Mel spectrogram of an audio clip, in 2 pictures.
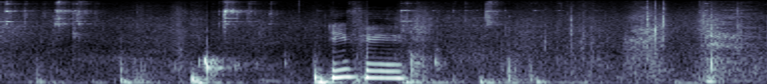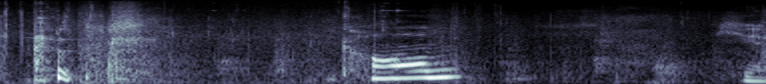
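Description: Dogs scuffle and play on the floor.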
